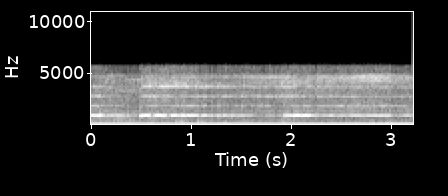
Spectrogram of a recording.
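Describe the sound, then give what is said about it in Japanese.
A train runs along a railway with a steady, unbroken rumble of wheels on track. Thin sustained whining tones sit above the rumble, and the level stays even throughout with no voices. “鉄旅音旅は毎週こんな鉄道の音で盛り上がります”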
